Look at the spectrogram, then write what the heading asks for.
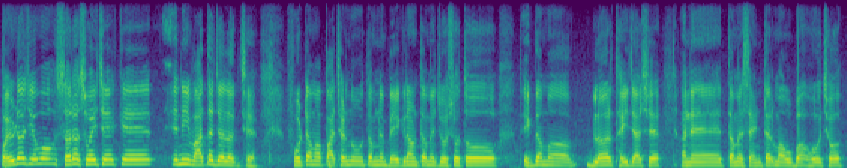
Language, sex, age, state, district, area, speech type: Gujarati, male, 18-30, Gujarat, Surat, urban, spontaneous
